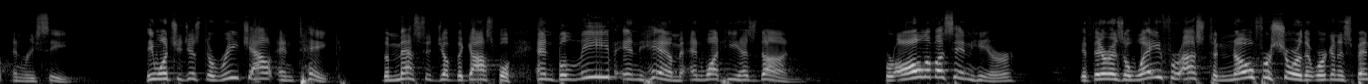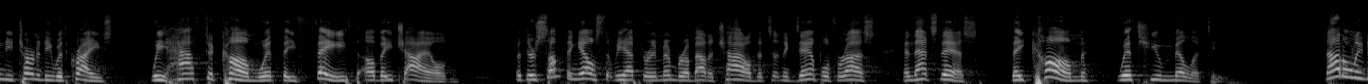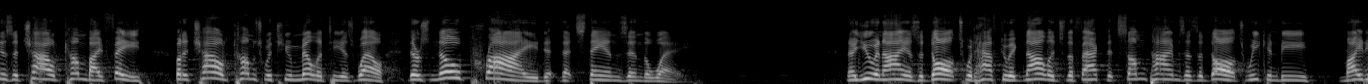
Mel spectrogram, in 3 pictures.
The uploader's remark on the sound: in the Sunday Morning Service on December 10, 2023, at Victory Baptist Church in Boonsboro, Maryland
